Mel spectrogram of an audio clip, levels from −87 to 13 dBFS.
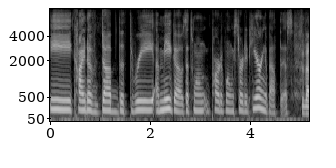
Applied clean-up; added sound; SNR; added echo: none; none; none; none.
